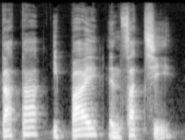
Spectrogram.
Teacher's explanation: They're called geminated consonants, or doubled consonants, whichever terminology you prefer. Voiceless obstruents ka, sa, ta, and pa can all be geminated, in words like data, ippai, and sachi.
